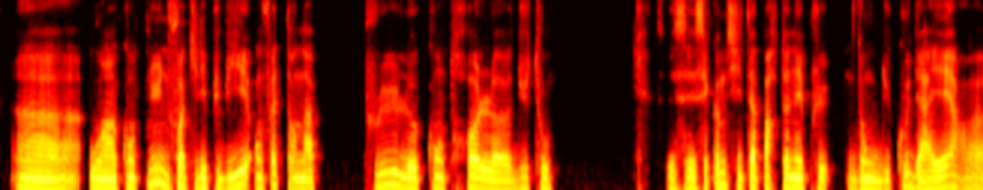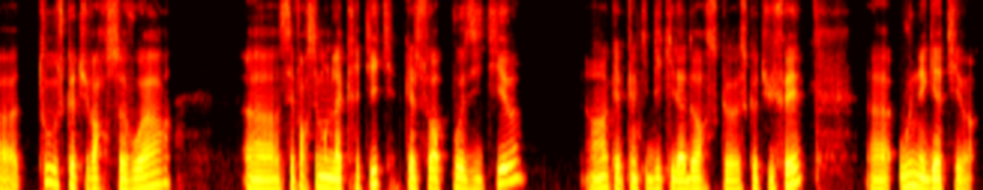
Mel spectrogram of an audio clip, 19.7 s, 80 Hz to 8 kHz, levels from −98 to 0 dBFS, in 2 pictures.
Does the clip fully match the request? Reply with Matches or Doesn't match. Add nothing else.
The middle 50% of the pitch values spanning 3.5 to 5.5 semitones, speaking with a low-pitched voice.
Doesn't match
